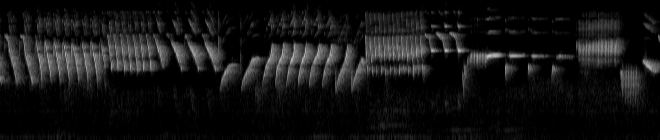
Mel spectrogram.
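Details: Canary song used to provoke other canaries into singing, a long rolling performance: rapid buzzy trills at varied pitches, fast repeated notes shifting into sweeping whistles and a high rattling roll, with short pauses between phrases.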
